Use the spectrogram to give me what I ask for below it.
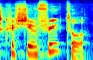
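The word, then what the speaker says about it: Christian Früchtl: How would I pronounce that name? Oh, it's Christian Fruchtel. Fruchtel.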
